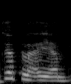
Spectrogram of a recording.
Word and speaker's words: Djöflaeyjan: Djöflaeyjan, yeah.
